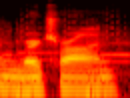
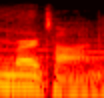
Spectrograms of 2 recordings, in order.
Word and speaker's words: Merton: to say it merton mertron yeah bertrand spreading false information dude just to clarify it's called murton there's no r in there and just to clarify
